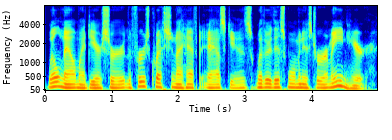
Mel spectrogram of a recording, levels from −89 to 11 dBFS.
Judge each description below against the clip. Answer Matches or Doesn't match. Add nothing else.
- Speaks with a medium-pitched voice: Doesn't match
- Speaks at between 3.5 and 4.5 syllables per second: Doesn't match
